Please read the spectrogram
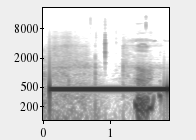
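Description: A steady, loud electronic ringback tone of an outgoing phone call starts abruptly and holds unbroken for almost two seconds, with a brief muffled rustle or voice underneath near the end; the call is then answered.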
